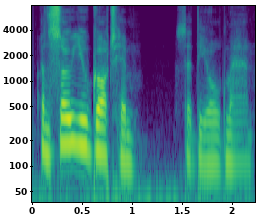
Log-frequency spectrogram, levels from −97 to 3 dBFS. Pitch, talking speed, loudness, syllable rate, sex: 130 Hz, 240 wpm, -17 LUFS, 5.2 syllables/s, male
